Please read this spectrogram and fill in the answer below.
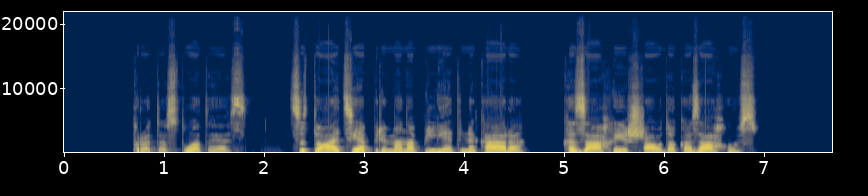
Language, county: Lithuanian, Kaunas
